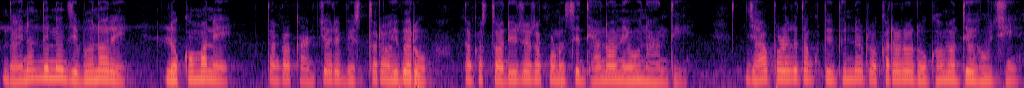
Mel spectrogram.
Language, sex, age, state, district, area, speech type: Odia, female, 45-60, Odisha, Jajpur, rural, spontaneous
